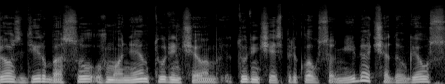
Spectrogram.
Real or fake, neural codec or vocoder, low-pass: real; none; 19.8 kHz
